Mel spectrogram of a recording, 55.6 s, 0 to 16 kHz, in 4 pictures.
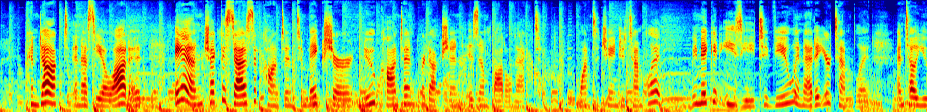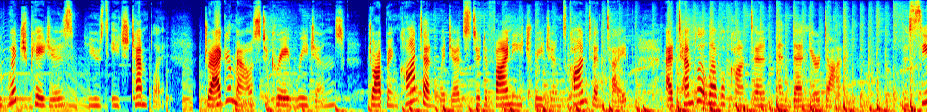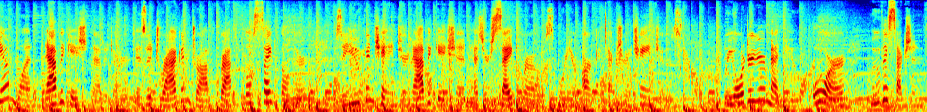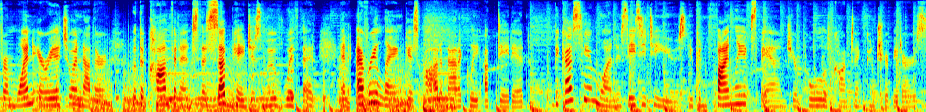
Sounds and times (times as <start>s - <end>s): Music: 0.0s - 55.6s
Speech: 0.4s - 8.1s, 8.7s - 16.4s, 17.0s - 26.6s, 27.5s - 38.0s, 38.7s - 55.6s.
